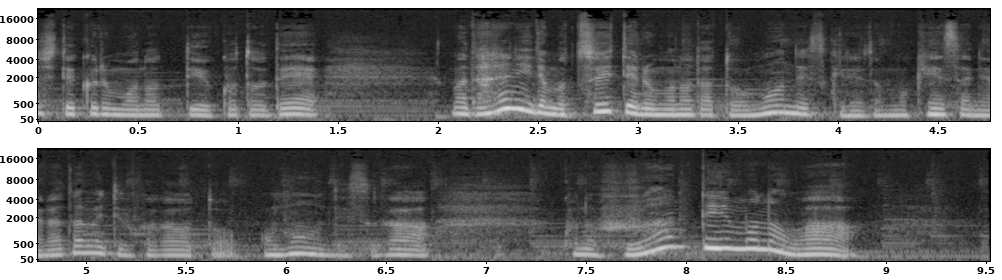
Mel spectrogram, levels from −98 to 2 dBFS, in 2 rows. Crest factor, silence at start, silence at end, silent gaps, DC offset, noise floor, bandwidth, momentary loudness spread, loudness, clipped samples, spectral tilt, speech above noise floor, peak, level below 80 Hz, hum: 16 dB; 0 s; 0 s; none; under 0.1%; -48 dBFS; over 20 kHz; 20 LU; -27 LUFS; under 0.1%; -6.5 dB/octave; 22 dB; -12 dBFS; -62 dBFS; none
